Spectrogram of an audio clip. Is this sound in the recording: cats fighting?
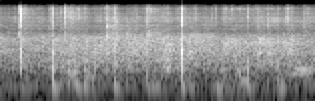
no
